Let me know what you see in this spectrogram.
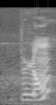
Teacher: blond, the ON makes the on sound and we do not pronounce the D.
